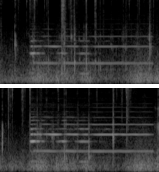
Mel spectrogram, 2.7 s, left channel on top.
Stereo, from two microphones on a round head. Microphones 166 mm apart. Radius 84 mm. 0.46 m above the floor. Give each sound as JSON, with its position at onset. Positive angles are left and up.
{"t": 0.5, "sound": "a flute", "side_deg": -55}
